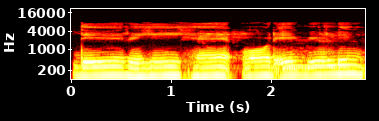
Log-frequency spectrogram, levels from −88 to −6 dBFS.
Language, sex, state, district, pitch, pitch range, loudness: Hindi, male, Rajasthan, Bikaner, 130 Hz, 130-135 Hz, -12 LUFS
